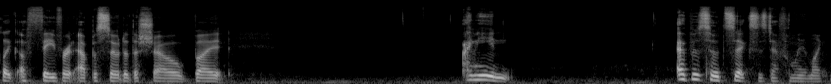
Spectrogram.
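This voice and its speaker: A woman hosting a casual panel chat, chatty and effusive, often feeling her way through a thought. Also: low-pitched. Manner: chatty, hesitant, effusive in praise. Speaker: podcast host and series writer.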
